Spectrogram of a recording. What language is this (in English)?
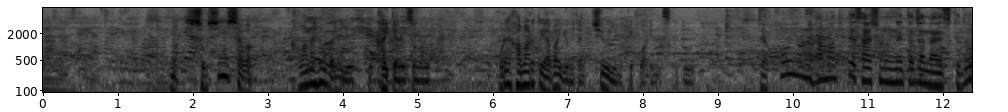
Japanese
